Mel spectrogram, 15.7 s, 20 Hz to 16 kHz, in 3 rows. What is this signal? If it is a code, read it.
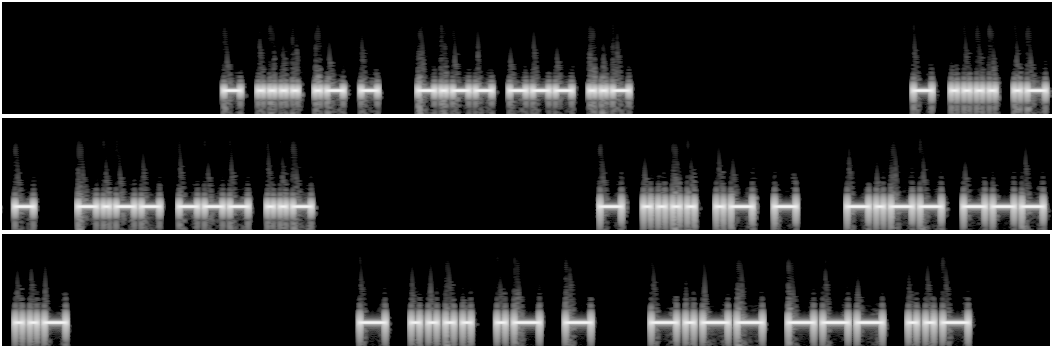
Morse code, heard as a keyed tone, about 36 wpm, 700 Hz. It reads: THAT YOU THAT YOU THAT YOU THAT YOU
